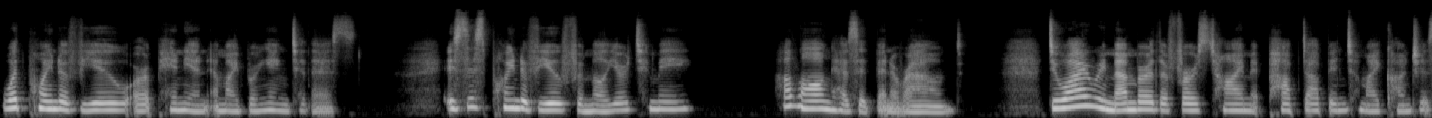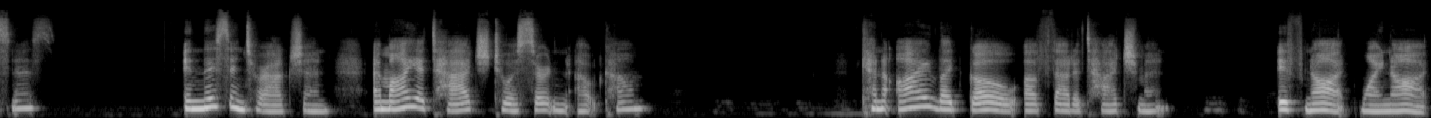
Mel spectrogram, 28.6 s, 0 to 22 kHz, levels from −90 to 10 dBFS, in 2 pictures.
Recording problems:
none

